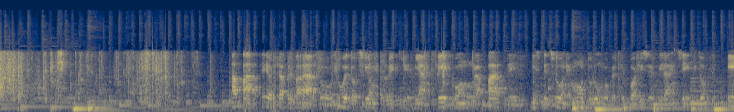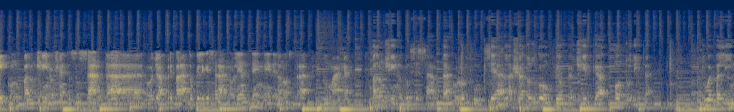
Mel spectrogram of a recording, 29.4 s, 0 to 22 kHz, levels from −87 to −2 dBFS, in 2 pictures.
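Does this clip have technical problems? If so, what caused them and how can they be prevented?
Yes. Repeated packet loss (robotic sound) occurs from 4.83 to 6.77 s and again from 7.27 to 8.64 s, with audio packets repeatedly lost or arriving late. Each short hole, the longest about 38 ms, is patched by extending the preceding sound, concealing roughly 16% and 11% of the two stretches. The quick succession of patches makes the sound choppy, with fragments missing. A steadier network path and a deeper jitter buffer would prevent this.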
